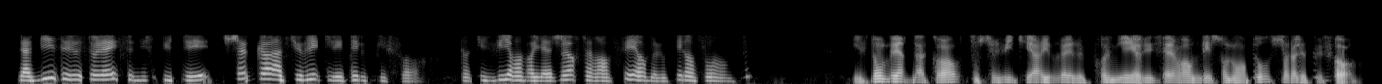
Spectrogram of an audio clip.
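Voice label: French speech, TWELP 480 bps vocoder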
